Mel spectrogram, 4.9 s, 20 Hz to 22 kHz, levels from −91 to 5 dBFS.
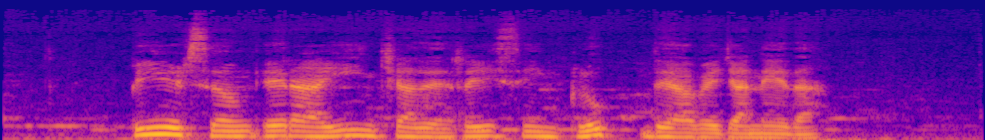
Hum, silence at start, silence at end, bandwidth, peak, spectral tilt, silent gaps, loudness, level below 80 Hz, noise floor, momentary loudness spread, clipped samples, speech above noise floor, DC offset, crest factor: none; 0.05 s; 0.45 s; 11.5 kHz; -2 dBFS; -7.5 dB/octave; none; -18 LUFS; -40 dBFS; -43 dBFS; 13 LU; under 0.1%; 26 dB; under 0.1%; 16 dB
